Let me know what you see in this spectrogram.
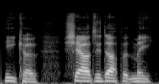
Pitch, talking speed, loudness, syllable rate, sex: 140 Hz, 190 wpm, -18 LUFS, 5.8 syllables/s, male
